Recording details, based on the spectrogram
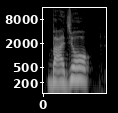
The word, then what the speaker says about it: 马上: 馬上は漢字で書くと馬の上、馬上と書きます。馬はアクセントの練習出てくるあの馬の三声です。下がって上がります。上は四声、上から下がります。三声四声の組み合わせです。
